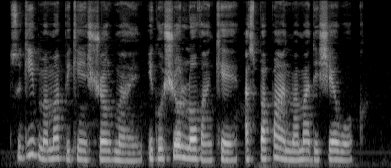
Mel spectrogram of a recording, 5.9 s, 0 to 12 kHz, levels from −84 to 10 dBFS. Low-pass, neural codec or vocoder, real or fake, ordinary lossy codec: none; none; real; none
